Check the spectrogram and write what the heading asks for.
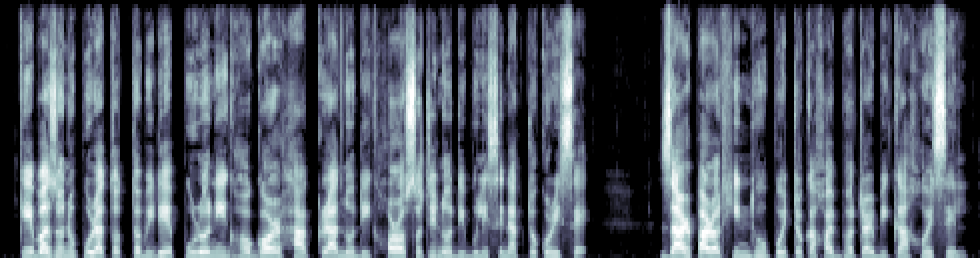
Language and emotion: Assamese, neutral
